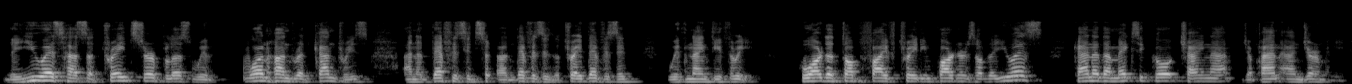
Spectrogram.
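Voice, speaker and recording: A man's voice: medium pitch, normal speed, a bit bright, dull audio. A man hosting an interview podcast, introducing the format and questioning his guest, listing topics and restarting phrases. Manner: enumerating, with frequent restarts. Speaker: podcast host. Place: Peru.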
